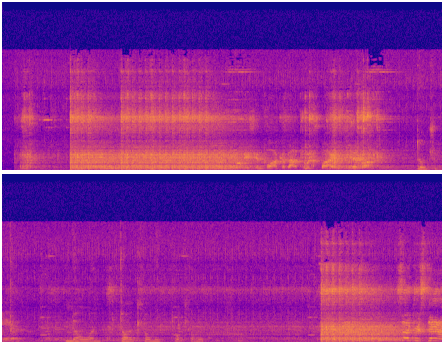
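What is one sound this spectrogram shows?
Gunfire from a video game plays through a television speaker.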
